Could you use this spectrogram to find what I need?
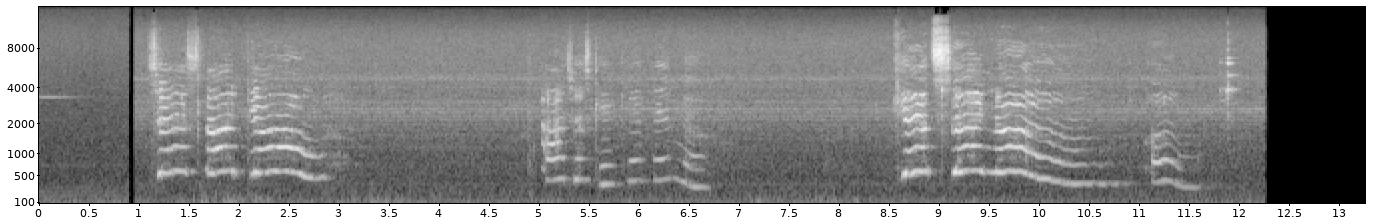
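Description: A man sings out loudly and expressively nearby.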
